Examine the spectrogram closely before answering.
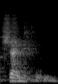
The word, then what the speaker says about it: Schengen: Schengen. La zona Schengen es déjenme buscar si está bien pronunciado, para evitar alguna cosa aquí en cámara, como tú hacemos el arreglo, ¿no? Zona Schengen. Zona Schengen, sí.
